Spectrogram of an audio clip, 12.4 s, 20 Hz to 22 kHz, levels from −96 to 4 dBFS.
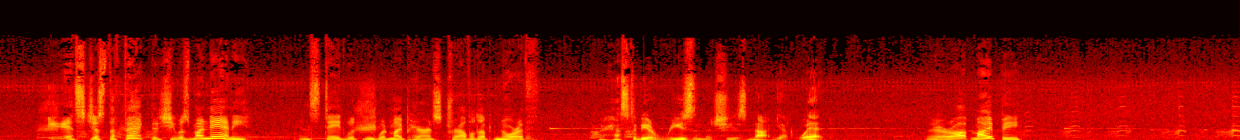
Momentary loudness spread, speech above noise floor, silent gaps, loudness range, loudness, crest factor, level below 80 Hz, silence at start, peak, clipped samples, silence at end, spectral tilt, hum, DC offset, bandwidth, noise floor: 23 LU; 25 dB; none; 3 LU; -26 LUFS; 20 dB; -58 dBFS; 0.35 s; -8 dBFS; under 0.1%; 0 s; -4 dB/octave; none; under 0.1%; 16.5 kHz; -51 dBFS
